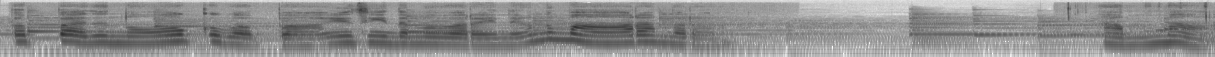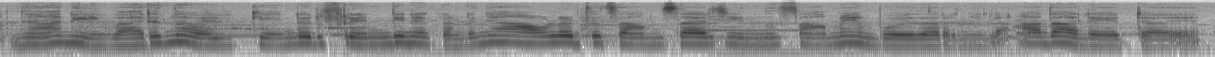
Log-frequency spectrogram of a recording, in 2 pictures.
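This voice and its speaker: A woman's voice: a little high, normal speed, lo-fi sound, over music, lightly acted. A woman voicing a spoiled young daughter, whiny and impatient with her mother, in an amateur audio drama.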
